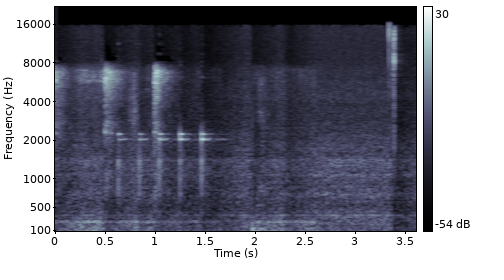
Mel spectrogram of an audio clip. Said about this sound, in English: Do I see anything? Yes, you see a rather large raven tapping on the window.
